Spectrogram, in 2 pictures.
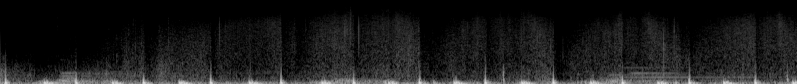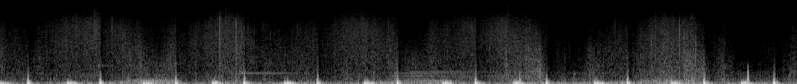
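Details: Own heartbeat and breathing recorded for ASMR sleep content: regular thumping heartbeat at about 85 beats a minute, with soft breath noise and a faint background hum.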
